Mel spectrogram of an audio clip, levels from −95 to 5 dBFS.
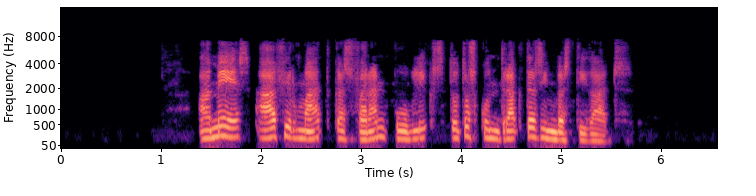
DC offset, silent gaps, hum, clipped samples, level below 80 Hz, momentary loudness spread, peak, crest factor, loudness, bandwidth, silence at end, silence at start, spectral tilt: under 0.1%; none; none; under 0.1%; -60 dBFS; 9 LU; -2 dBFS; 18 dB; -18 LUFS; 7.6 kHz; 0.95 s; 1.4 s; -6 dB/octave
